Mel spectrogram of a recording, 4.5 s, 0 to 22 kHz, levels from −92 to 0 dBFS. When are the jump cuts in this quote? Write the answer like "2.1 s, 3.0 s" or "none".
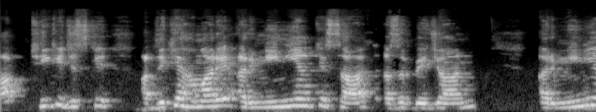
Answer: none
